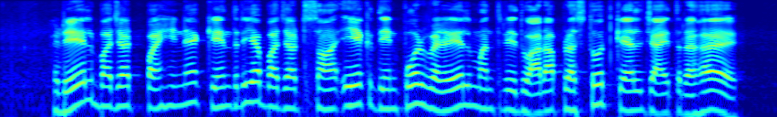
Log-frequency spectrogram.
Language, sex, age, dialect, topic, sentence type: Maithili, male, 51-55, Eastern / Thethi, banking, statement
